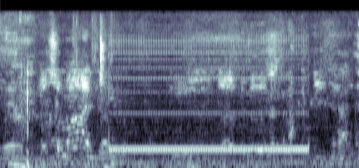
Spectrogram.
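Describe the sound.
A telephone ringback tone plays on a call that goes unanswered. It is a steady, even tone lasting about two seconds, with a voice briefly heard just before it.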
